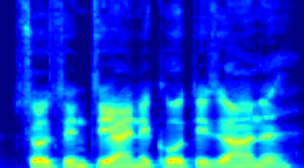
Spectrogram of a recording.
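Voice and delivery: loud captain, contemptuous questioning; disdainful captain. A narrator's reading. Captain takes the girl for a dancer, disdainful. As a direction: question her loudly with disdain.

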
